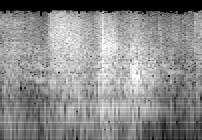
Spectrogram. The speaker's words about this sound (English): What was that? That, I imagine, was Nicholas punching Ira out.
